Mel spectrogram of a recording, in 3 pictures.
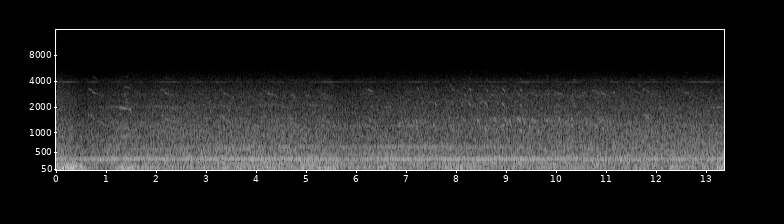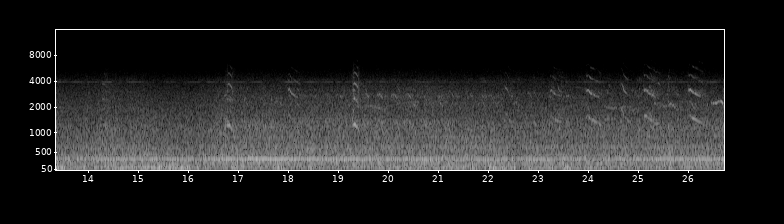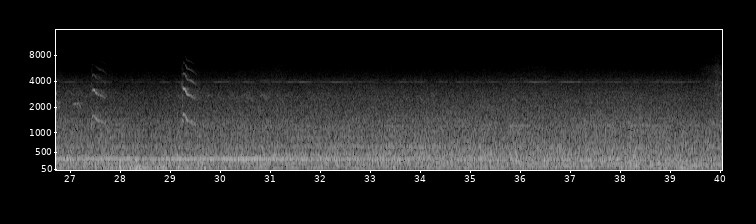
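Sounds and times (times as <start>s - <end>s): low hum and rumble: 0.0s - 40.0s.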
